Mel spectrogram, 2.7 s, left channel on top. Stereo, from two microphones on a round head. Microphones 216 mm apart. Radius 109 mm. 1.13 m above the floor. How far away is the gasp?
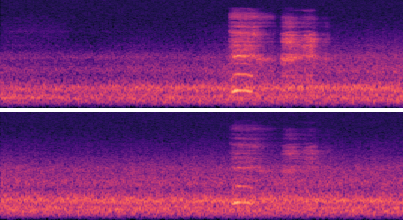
About 1.3 m.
